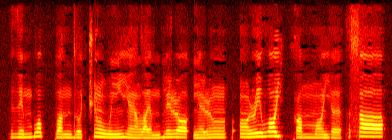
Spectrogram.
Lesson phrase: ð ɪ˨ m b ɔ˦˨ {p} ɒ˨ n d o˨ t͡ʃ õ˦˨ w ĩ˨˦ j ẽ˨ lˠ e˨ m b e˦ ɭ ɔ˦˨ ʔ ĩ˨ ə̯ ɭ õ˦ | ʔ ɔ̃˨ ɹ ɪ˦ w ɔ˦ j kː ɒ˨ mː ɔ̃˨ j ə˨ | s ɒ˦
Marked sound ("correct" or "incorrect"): incorrect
